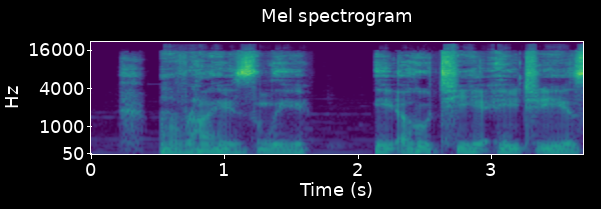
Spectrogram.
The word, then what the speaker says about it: Wriothesley: So basically, he has 4 silent letters in his name. Wriothesley.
